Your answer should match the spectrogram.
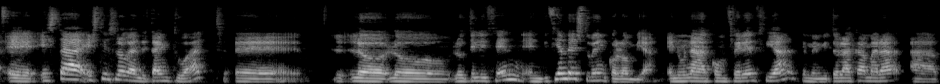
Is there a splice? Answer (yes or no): no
